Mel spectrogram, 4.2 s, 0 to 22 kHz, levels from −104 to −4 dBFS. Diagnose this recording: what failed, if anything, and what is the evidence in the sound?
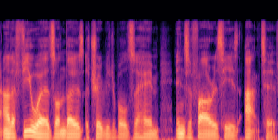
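Nothing failed in this speech recording. There is no evidence in the sound pointing to a problem at any stage.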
